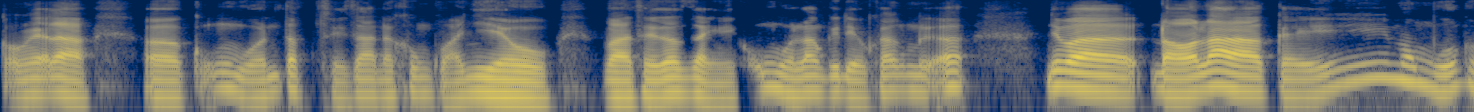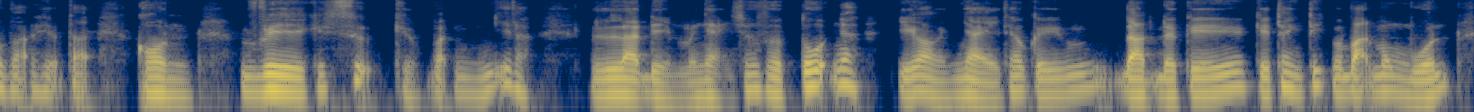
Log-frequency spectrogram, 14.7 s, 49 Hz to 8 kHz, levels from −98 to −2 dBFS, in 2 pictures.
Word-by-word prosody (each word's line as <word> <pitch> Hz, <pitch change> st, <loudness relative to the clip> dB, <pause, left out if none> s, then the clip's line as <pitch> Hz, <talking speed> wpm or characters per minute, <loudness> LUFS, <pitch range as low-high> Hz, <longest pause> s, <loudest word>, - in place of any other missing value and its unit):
Có -, -, -5 dB
nghĩa -, -, +1 dB
là, -, -, +4 dB, 0.3 s
ờ, 100 Hz, -1 st, +1 dB
cũng 145 Hz, -1 st, -7 dB
muốn 105 Hz, +4 st, -4 dB
tập 130 Hz, -, -2 dB
thời 95 Hz, -, -9 dB
gian 110 Hz, +1 st, -3 dB
nó 105 Hz, -, -4 dB
không 115 Hz, +1 st, -8 dB
quá 100 Hz, -2 st, -6 dB
nhiều 105 Hz, -5 st, +3 dB, 0.2 s
và 105 Hz, -1 st, +4 dB
thời 105 Hz, +1 st, -1 dB
gian 120 Hz, +1 st, +4 dB
rảnh 115 Hz, -5 st, 0 dB
thì 90 Hz, -, -8 dB
cũng 140 Hz, +10 st, -7 dB
muốn 120 Hz, -2 st, -1 dB
làm 125 Hz, -1 st, +1 dB
cái 125 Hz, -, -3 dB
điều 105 Hz, -3 st, -2 dB
khác 130 Hz, +5 st, -3 dB
nữa. 140 Hz, +4 st, 0 dB, 0.4 s
Nhưng 160 Hz, +1 st, +2 dB
mà 135 Hz, -5 st, +8 dB
đó 115 Hz, +1 st, +6 dB
là 140 Hz, -4 st, +9 dB
cái 110 Hz, +5 st, -3 dB, 0.3 s
mong 195 Hz, -5 st, 0 dB
muốn 135 Hz, +2 st, -1 dB
của 155 Hz, -, -6 dB
bạn 130 Hz, 0 st, -9 dB
hiện 130 Hz, -, -10 dB
tại. -, -, -9 dB, 0.2 s
Còn 115 Hz, -3 st, -2 dB, 0.3 s
về 125 Hz, -1 st, +3 dB
cái -, -, -9 dB
sự -, -, -8 dB
kiểu 105 Hz, -, -15 dB
bạn -, -, -9 dB, 0.2 s
nghĩ 140 Hz, -, -7 dB
là 130 Hz, -, -8 dB, 0.3 s
là 110 Hz, 0 st, +1 dB
để 100 Hz, -5 st, -6 dB
mà 95 Hz, +2 st, -11 dB
nhảy 100 Hz, -4 st, -7 dB
cho 135 Hz, -, -7 dB
thật 120 Hz, -3 st, -3 dB
tốt 155 Hz, -, +3 dB
nhá, 175 Hz, 0 st, -2 dB, 0.2 s
ý 115 Hz, -, -6 dB
là 125 Hz, -, 0 dB
nhảy 105 Hz, -5 st, -3 dB
theo 125 Hz, -, -6 dB
cái 110 Hz, 0 st, -5 dB, 0.3 s
đạt 115 Hz, -7 st, +1 dB
được 110 Hz, -, -2 dB
cái 115 Hz, +2 st, -2 dB, 0.2 s
cái 120 Hz, -, -3 dB
thành 140 Hz, -5 st, -5 dB
tích 160 Hz, 0 st, -8 dB
mà 120 Hz, -, -4 dB
bạn 125 Hz, +1 st, -1 dB
mong 125 Hz, -3 st, -5 dB
muốn, 105 Hz, +2 st, -1 dB
120 Hz, 275 wpm, -24 LUFS, 110-130 Hz, 0.4 s, là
